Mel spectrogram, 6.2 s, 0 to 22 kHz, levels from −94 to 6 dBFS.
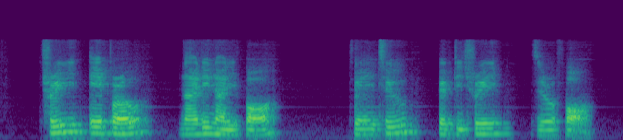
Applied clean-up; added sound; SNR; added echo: neural mask model RNNoise.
